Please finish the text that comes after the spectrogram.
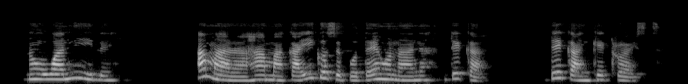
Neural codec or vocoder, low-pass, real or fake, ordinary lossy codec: none; 7.2 kHz; real; Opus, 32 kbps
